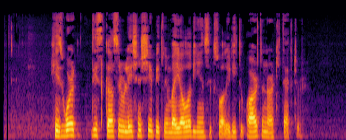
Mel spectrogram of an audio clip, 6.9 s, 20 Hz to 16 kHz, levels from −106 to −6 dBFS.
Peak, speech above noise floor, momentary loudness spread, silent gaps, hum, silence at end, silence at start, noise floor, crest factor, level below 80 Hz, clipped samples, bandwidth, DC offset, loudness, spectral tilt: -2 dBFS; 48 dB; 11 LU; none; none; 0.95 s; 1.05 s; -68 dBFS; 18 dB; -68 dBFS; under 0.1%; 11.5 kHz; under 0.1%; -21 LUFS; -6 dB/octave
